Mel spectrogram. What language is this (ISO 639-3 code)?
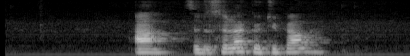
fra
